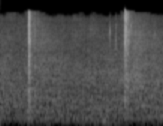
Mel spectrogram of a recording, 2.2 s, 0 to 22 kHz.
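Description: Two sharp badminton racket-on-shuttlecock hits about 1.3 seconds apart, over the steady hiss of a large arena.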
